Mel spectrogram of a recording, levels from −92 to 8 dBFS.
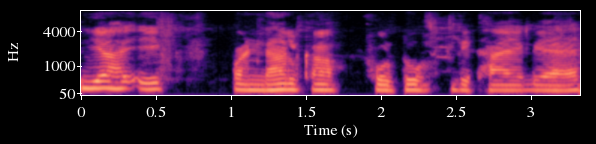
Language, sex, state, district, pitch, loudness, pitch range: Hindi, male, Bihar, Jamui, 145 Hz, -18 LUFS, 140-165 Hz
